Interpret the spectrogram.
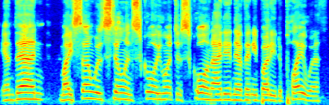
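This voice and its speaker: A man in his fifties, president of a business association, appears as a podcast guest and tells his story in a casual interview. He sounds upbeat and pokes fun at himself, his voice high and steady and fairly quick, with a slight hiss or hum on the recording.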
